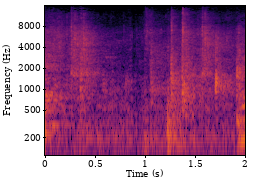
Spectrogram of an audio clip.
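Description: A few light clicks and knocks of small hard objects being handled, clustered from about a second in, with a short ring after them in a small room.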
